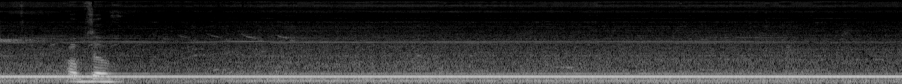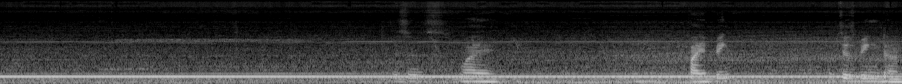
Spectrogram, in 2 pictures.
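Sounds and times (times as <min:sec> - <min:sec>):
air conditioner high-pitched hum: 0:00.0 - 0:18.0.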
